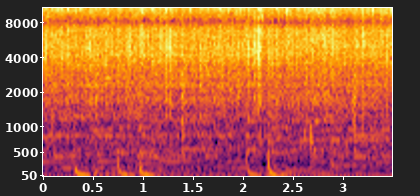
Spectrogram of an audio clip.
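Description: Boal fish curry masala frying in a pan, a constant close sizzle broken by a few quick scraping strokes of stirring, with no talk.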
